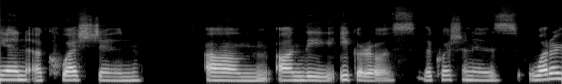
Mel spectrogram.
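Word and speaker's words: ícaro: When I hear somebody, even a shaman, say Icaro, I know that it has been influenced by the Western because it is pronounced Icaro.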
